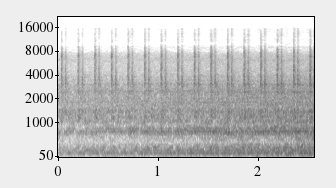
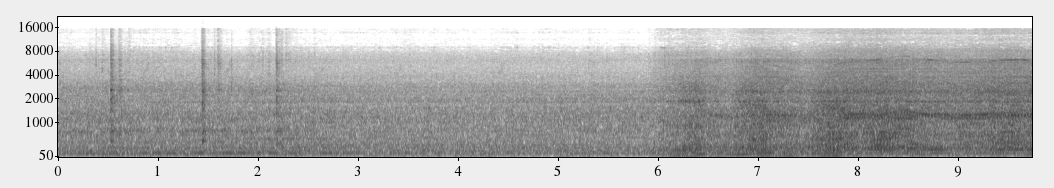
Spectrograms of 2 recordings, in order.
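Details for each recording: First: Idling petrol car engine with a steady, sharp knock about six times a second over the running sound, checked with a stethoscope to locate the noise source. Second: Car engine being checked for a noise complaint using a stethoscope-style testing scope, started and given light throttle blips: revs up and down smoothly with no knock, normal engine revving.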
